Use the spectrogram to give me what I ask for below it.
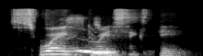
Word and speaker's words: SWYE360: SWYE360.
